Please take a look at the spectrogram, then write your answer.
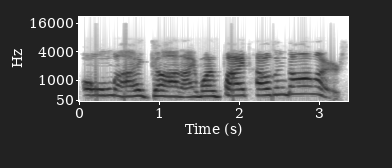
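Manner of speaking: barely believing the five thousand; overwhelmed disbelief. Retold or imitated. Telling friend Alan on the phone, slow high overwhelmed joy. Retelling the big win.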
